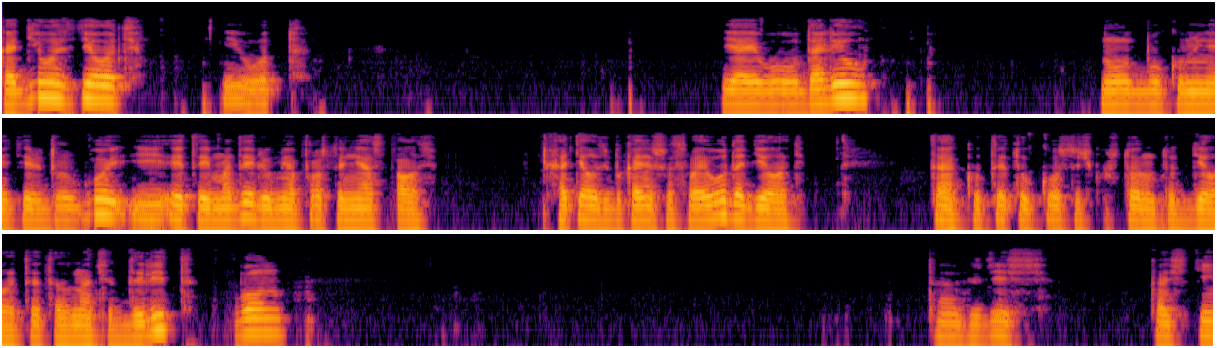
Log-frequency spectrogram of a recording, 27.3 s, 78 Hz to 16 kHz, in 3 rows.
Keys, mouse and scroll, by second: 1.0 click, 1.6 g, 2.9 click, 4.2 click, 4.7 g, 6.3 click, 6.9 g, 9.9 click, 10.1 g, 11.2-12.0 scroll down 5, 12.0 middle click, 14.4-15.2 scroll up 4, 16.7 click, 16.7-17.8 scroll down 1, 18.7 Delete, 21.3 middle click.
